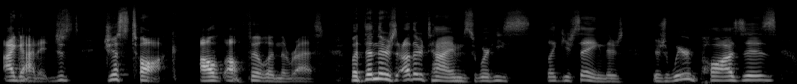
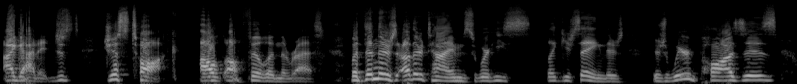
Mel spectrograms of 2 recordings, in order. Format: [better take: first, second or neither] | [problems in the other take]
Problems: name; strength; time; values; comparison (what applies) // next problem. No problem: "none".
first | distortion; heavy; 7 dB below the speech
